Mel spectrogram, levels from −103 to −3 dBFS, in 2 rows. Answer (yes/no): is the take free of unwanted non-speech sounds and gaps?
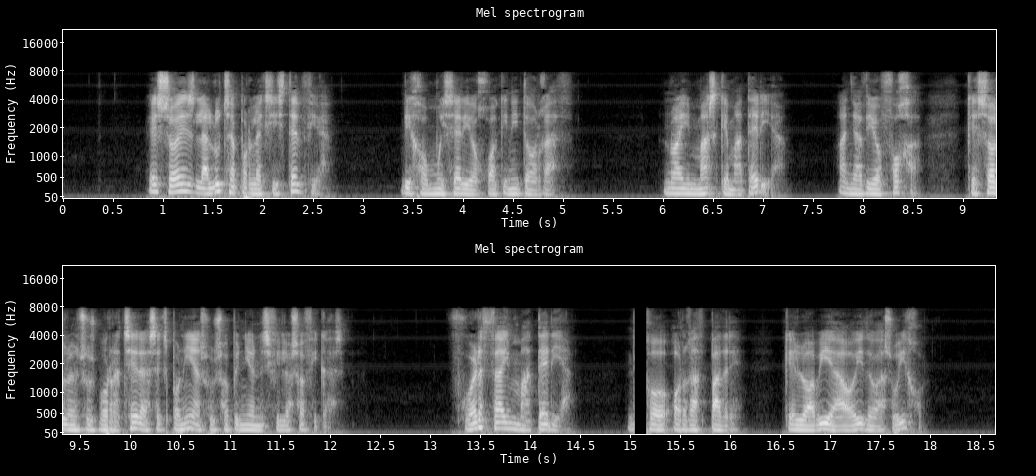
no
